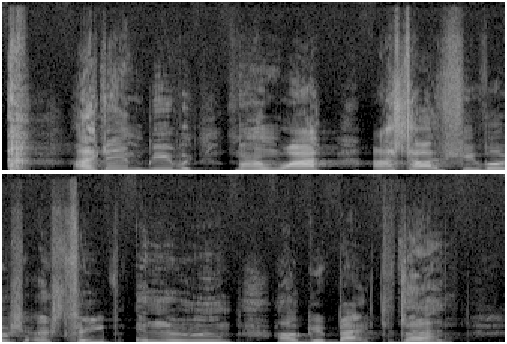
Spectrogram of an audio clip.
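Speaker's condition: Cerebral palsy

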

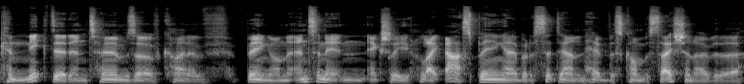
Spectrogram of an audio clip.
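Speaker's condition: No condition

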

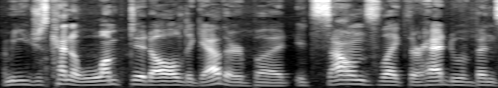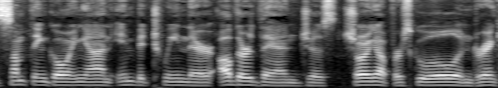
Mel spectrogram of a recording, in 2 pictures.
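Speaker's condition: No condition

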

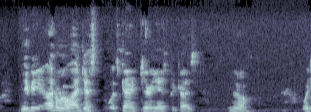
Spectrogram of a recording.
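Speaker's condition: Cerebral palsy; present from birth, uses wheelchair for mobility, went through a lot of physical therapy

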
